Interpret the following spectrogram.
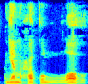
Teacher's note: اللہ کا لام پیش کی وجہ سے پر پڑا جائے گا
